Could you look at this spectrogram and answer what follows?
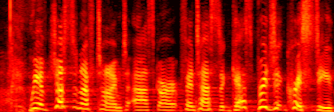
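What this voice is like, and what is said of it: Usual voice. Nothing is said of it.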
